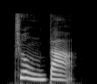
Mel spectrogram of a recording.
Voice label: "重大", Chinese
